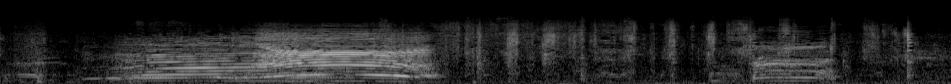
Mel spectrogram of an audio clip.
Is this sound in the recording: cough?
no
